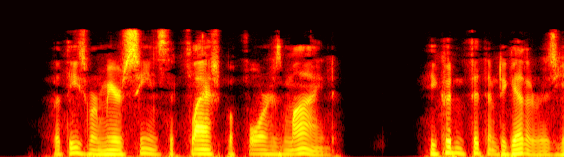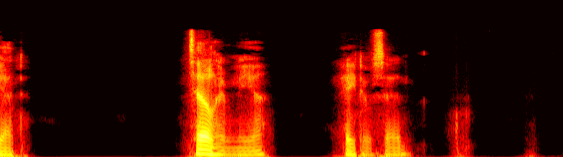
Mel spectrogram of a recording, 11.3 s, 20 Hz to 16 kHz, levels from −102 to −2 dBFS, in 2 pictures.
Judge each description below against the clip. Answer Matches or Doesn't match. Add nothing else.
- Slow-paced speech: Matches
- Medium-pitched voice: Doesn't match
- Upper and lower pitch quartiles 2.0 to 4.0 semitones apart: Matches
